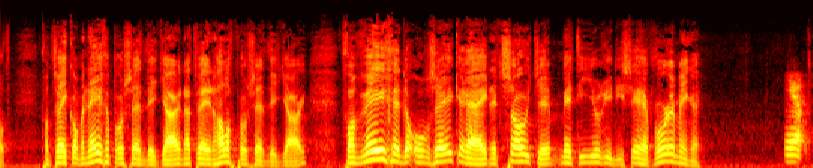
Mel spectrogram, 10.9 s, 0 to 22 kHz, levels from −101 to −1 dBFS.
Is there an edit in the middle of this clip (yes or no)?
yes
